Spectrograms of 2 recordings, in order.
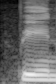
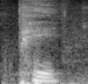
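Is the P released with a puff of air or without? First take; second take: without; with. First: The P has no puff of air. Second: The P has a clear puff of air. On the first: The speaker calls it wrong. "পি না" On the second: The speaker calls it right. "পর সাথে আমরা একটু বাতাস বের করব"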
